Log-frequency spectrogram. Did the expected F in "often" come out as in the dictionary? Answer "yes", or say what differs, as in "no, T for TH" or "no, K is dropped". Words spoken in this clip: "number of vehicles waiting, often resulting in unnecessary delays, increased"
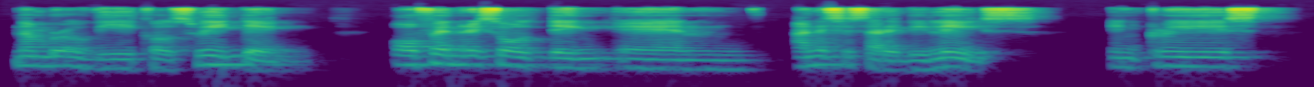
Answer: yes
